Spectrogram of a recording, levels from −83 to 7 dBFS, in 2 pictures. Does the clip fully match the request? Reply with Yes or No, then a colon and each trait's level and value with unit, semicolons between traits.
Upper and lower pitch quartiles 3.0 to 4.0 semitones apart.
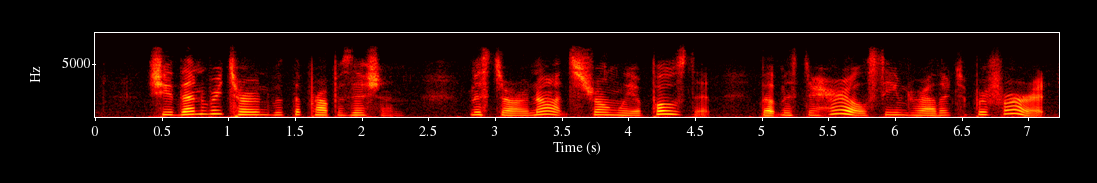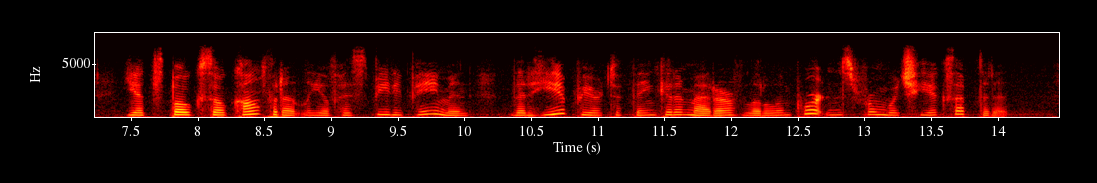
Yes: average, 3.6 semitones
